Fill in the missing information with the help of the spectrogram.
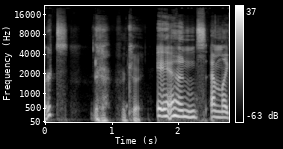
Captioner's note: chuckles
